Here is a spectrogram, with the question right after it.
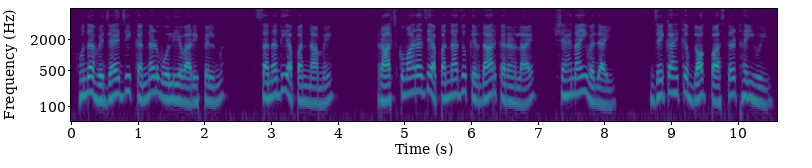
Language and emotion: Sindhi, neutral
